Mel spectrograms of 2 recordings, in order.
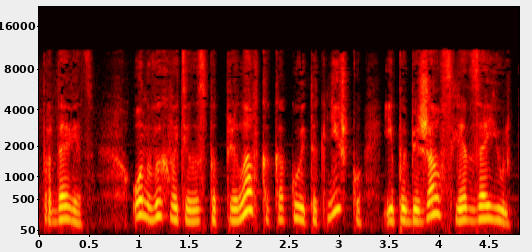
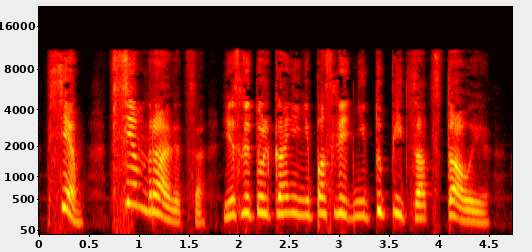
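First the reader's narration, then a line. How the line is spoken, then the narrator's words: Sudden flushed shout. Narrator (Russian): вдруг закричала Юлька, покраснев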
